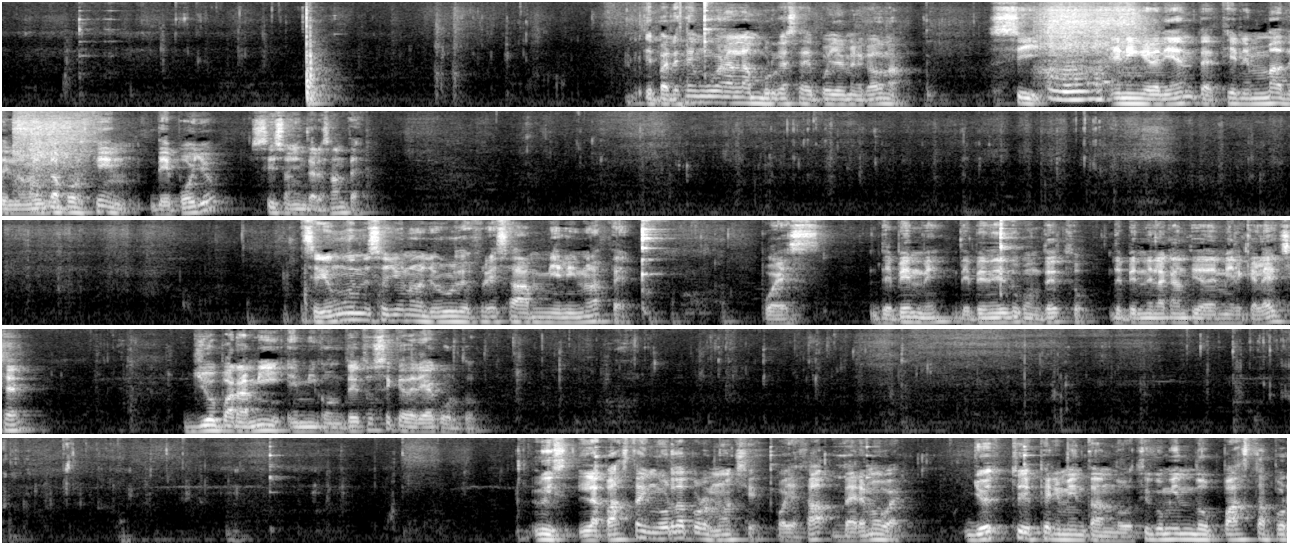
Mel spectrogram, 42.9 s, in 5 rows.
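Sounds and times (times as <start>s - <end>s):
faint chewing: 0.0s - 4.8s, 11.3s - 19.2s, 26.0s - 27.0s, 28.7s - 38.0s.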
